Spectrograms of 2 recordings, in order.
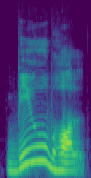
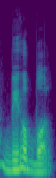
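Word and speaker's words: বিহ্বল: এরকম কিছু একটা তো এই যে বিউভল নট বিহবল দেখছো এটা কিন্তু পরীক্ষায় এসেছে এবং উচ্চারণটা কিন্তু সত্যিকার অর্থে কঠিন নট বিহবল এটা হচ্ছে বিউভল অসহ্য শব্দ উচ্চারণ আমার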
